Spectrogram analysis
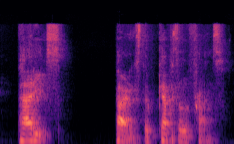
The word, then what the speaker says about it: Paris: We write baris because we don't have any other possibility. We read bis or we read Paris.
